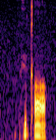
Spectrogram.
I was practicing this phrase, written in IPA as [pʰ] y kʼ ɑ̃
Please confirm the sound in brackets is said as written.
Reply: yes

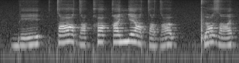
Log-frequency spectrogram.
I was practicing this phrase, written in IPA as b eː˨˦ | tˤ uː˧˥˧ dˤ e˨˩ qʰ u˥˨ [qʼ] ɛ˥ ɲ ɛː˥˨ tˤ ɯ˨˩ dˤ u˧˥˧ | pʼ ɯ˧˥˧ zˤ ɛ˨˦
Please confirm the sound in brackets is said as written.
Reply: no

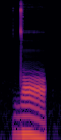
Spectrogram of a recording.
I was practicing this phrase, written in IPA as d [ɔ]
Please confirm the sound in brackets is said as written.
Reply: yes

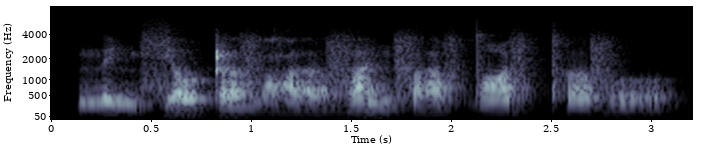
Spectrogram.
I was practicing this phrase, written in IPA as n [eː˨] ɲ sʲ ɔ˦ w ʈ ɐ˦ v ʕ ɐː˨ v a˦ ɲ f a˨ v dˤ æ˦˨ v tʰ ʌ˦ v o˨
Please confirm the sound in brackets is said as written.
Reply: no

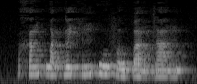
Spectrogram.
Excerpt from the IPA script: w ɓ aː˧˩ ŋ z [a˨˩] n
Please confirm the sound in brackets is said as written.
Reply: yes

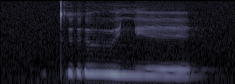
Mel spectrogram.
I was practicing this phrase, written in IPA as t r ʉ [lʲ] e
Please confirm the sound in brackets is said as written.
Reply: yes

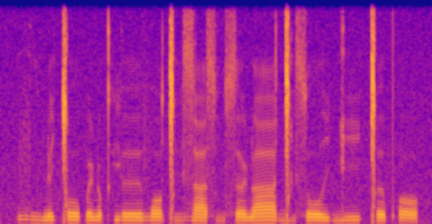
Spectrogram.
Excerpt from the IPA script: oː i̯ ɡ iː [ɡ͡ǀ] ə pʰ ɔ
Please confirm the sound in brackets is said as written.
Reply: no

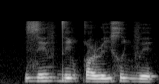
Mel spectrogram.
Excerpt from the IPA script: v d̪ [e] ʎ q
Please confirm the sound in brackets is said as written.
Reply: yes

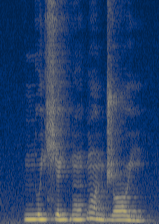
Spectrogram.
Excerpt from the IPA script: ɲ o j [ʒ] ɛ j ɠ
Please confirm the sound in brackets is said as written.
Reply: no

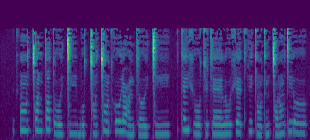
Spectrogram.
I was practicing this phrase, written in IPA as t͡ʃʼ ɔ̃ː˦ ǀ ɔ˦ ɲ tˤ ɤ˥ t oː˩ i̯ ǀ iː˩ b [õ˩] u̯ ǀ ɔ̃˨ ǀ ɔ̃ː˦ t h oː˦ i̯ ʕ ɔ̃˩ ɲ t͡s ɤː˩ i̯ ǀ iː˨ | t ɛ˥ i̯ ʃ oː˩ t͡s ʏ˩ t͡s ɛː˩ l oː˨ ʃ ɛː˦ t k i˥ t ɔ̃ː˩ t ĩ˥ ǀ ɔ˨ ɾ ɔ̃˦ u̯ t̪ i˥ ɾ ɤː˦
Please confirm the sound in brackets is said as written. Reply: no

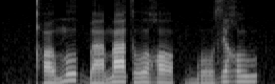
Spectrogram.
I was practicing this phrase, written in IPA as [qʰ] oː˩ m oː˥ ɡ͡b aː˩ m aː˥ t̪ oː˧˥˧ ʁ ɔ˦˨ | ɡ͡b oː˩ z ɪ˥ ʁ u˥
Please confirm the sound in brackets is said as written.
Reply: yes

